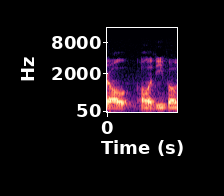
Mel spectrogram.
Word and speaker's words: Oladipo: Victor Oladipo, is that how you pronounce that?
